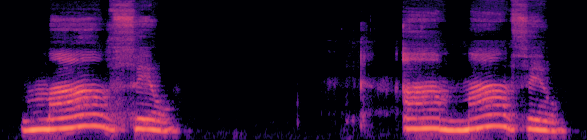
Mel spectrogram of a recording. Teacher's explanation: Ó, a acentuação tônica dela é no má, a penúltima.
